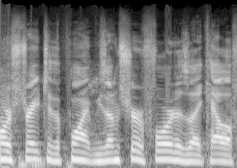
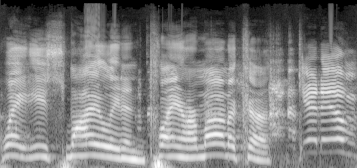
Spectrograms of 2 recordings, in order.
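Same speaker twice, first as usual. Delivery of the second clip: angry mob voice; 8 semitones higher than usual. Retold or imitated. Voices angry locals chasing him.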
